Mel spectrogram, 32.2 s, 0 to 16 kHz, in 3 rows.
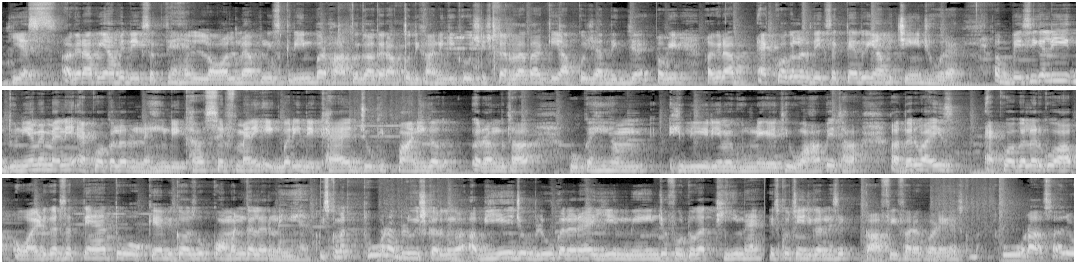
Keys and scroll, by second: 2.7 alt+space, 3.5 alt+space, 4.2 space.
